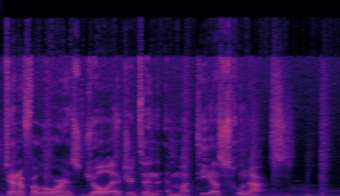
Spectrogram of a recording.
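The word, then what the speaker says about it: Matthias Schoenaerts: Lawrence Joel Edgerton and Matias you nuts that's how you pronounce his name in this movie Jayla plays Dominica a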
